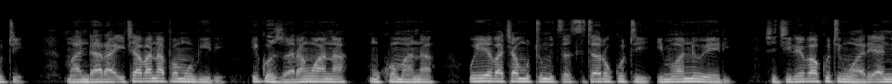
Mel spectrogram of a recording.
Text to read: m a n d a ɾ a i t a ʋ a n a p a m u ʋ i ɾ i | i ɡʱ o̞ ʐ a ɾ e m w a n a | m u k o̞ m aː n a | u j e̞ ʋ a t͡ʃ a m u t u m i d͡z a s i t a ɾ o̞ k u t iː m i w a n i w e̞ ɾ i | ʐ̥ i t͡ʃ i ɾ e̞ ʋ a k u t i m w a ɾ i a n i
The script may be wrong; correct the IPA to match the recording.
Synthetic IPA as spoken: m a n d a ɾ a i t͡ʃ a ʋ a n a p a m u ʋ i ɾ i | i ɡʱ o̞ ʐ a ɾ a m w a n a | m u k o̞ m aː n a | u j e̞ ʋ a t͡ʃ a m u t u m i d͡z a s i t a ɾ o̞ k u t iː m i w a n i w e̞ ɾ i | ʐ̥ i t͡ʃ i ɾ e̞ ʋ a k u t i m w a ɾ i a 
